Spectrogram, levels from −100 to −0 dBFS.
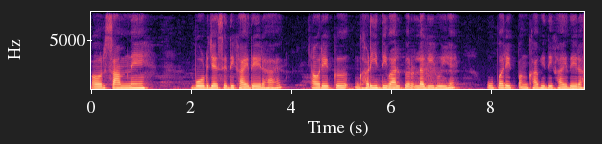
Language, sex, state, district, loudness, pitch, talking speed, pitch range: Hindi, female, Uttar Pradesh, Hamirpur, -16 LUFS, 200 Hz, 145 wpm, 195-210 Hz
